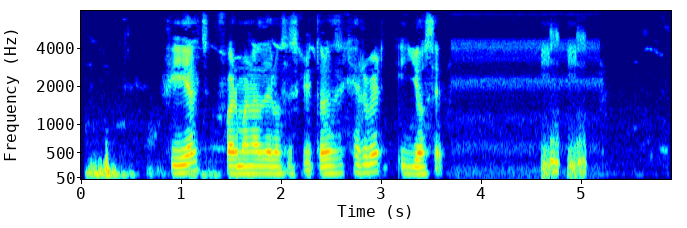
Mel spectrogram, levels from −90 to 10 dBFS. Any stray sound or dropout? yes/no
yes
